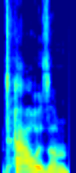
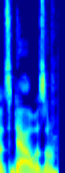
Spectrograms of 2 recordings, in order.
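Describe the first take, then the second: First: The word begins with a hard T sound. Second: The word begins with a D sound. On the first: The speaker calls it wrong. "when I was younger and inexperienced, and I was like" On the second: The speaker calls it right.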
